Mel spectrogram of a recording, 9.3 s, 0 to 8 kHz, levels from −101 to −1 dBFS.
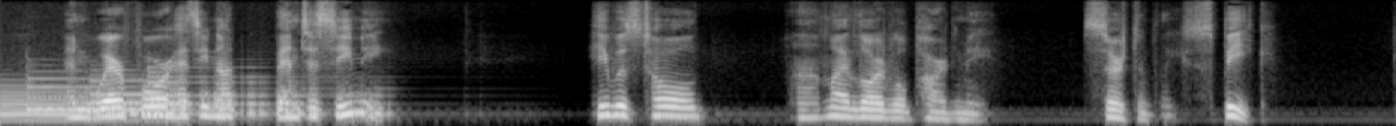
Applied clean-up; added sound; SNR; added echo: neural mask model RNNoise.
